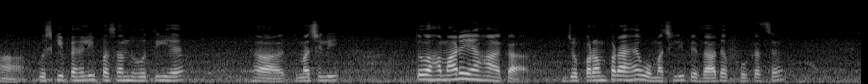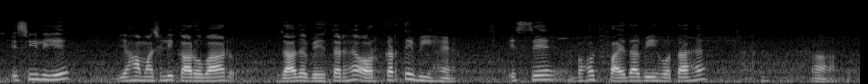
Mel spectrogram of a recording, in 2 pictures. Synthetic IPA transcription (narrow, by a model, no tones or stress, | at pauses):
ɦã̰ːʊskipɛɦlipɐsə̃nd̪ɦoːt̪iɦɛ | ɦmɐt͡ʃʰli | t̪oːɦɐmaːɾejɐɦãka̰ | d͡ʒoːpɐɾə̃mpəɾaɦɛʋomɐt͡ʃʰlipezjaːd̪afoːkəsɦɛː | ɪsilie | jɐɦãmɐt͡ʃʰlikaːɾoːbaːɾ | zjaːd̪abeɦt̪əɾɦɛɔːɾkɐɾt̪ebʱiɦɛ̃ | ɪsːebɐɦʊt̪faːjɪd̪abʱiɦoːt̪aɦɛː | ɦãː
